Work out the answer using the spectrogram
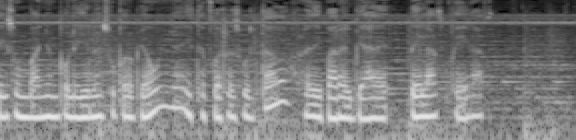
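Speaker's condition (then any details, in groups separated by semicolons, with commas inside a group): No condition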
